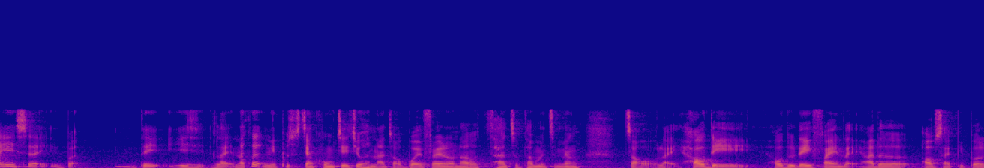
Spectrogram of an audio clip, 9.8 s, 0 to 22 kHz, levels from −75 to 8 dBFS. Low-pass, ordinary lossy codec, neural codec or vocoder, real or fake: none; none; none; real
